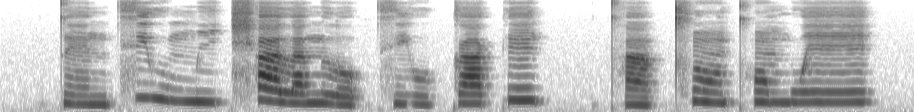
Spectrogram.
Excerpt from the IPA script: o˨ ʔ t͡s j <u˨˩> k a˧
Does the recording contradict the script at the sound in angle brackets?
no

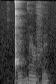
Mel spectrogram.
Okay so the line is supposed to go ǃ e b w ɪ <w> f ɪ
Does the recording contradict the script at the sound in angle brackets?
yes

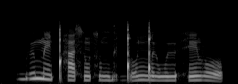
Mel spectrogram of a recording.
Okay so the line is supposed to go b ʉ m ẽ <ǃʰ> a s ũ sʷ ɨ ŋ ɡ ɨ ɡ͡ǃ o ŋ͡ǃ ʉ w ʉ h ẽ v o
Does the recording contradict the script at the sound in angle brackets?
no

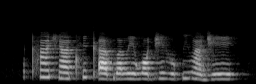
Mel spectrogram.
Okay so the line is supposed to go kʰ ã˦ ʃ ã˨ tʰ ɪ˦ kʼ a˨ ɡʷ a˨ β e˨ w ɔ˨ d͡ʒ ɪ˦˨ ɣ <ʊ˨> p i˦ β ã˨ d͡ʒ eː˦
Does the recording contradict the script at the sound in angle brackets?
no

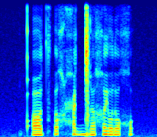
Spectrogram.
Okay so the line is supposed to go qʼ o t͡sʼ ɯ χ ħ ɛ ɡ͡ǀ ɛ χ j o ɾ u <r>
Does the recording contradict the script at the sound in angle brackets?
yes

